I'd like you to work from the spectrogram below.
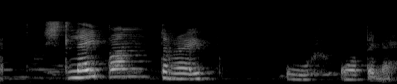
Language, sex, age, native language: Icelandic, female, 9, Icelandic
